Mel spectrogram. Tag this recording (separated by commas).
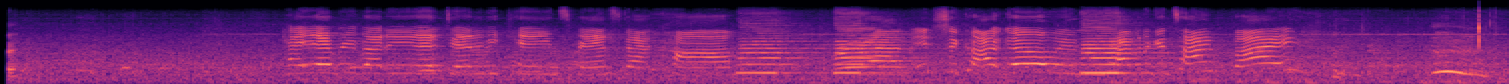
Speech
